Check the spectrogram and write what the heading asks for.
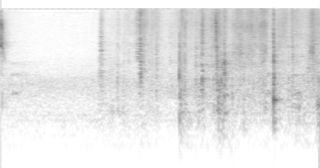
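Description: A cardboard box being opened by hand: irregular scraping, crinkling and small knocks as the flaps are pulled open, starting about a second in.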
